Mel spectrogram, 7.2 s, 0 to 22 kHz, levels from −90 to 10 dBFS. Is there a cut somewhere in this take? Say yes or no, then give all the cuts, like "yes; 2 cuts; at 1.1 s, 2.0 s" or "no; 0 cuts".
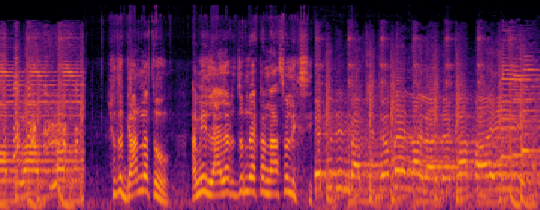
yes; 2 cuts; at 1.1 s, 4.1 s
